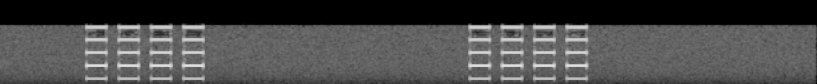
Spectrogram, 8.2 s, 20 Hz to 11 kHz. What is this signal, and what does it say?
Beep code, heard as beeps from a small speaker, played twice, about 830 Hz. 4 short. In AMI BIOS tables: system timer failure; in Dell tables: memory read or write failure.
